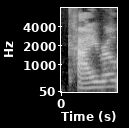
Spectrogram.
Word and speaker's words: Cairo: is a town called cairo but they say cairo but it's spelled like cairo egypt so they say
